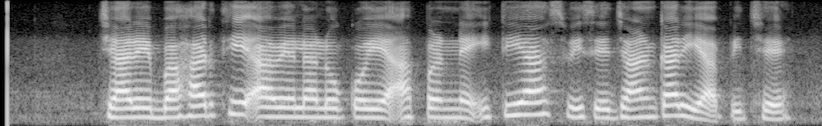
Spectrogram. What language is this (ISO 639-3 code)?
guj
